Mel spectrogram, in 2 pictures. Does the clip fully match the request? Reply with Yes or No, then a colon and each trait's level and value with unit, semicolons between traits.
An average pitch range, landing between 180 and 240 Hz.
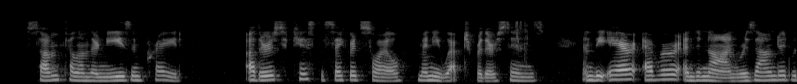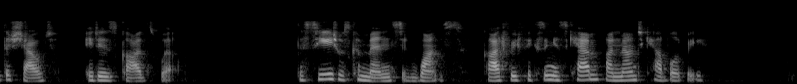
Yes: average, 3.0 semitones; high, 190 Hz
